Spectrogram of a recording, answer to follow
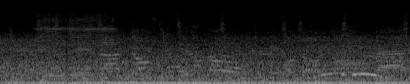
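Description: Steady low rumble with wind-and-water hiss on an offshore fishing boat, with faint crew voices now and then.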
